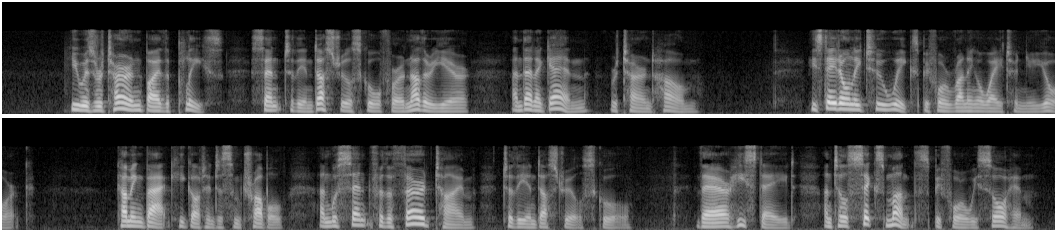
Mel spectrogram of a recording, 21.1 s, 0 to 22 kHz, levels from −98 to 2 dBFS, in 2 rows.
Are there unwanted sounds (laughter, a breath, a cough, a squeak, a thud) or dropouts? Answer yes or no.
no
